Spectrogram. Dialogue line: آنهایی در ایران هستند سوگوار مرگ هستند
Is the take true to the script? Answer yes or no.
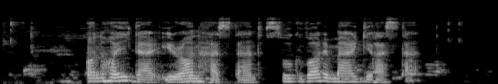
yes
